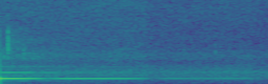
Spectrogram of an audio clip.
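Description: A single note on a Kimball upright piano, the G above the treble staff, ringing after being struck and fading away over about a second.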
